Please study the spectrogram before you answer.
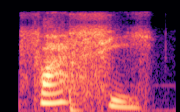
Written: Faci

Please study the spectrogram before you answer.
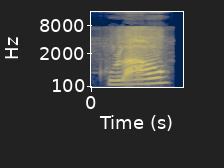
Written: Culau

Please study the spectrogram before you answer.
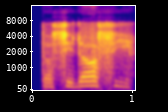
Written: Doci Doci

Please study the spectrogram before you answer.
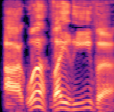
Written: Agua vai riva

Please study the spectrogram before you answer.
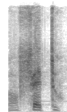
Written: Feto

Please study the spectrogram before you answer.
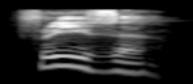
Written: Friza

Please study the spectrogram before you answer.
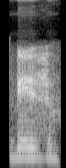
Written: Bezo

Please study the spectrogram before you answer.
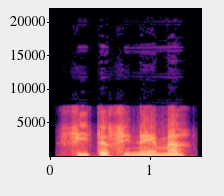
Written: Fita Cinema

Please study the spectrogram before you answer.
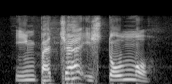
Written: Impacha Estomo

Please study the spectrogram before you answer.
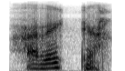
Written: Areca

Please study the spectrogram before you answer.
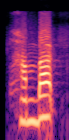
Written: Hambac

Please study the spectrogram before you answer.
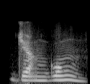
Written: Jangom

